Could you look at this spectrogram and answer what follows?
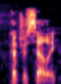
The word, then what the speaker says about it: Pitruzzelli: Petroselli.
